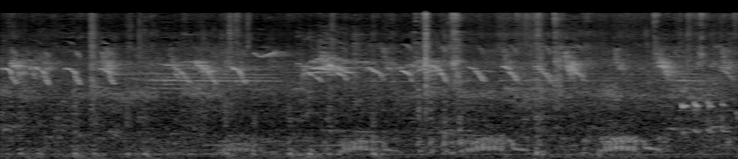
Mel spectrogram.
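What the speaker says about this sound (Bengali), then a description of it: "এটা একটা মাদি কবুতর," Inside a pigeon loft, a female pigeon coos in soft repeated rolling phrases, with several coos rising and falling over a faint background of chirps and clucking fowl.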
